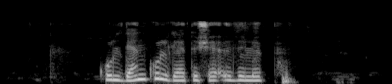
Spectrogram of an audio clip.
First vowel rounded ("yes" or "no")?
yes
